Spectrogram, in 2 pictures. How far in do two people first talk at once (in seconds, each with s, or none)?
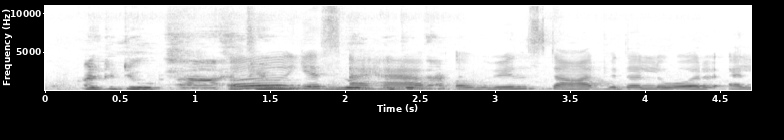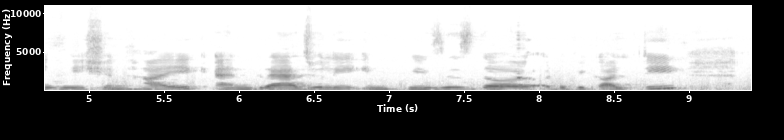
1.2 s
